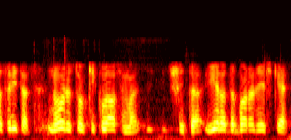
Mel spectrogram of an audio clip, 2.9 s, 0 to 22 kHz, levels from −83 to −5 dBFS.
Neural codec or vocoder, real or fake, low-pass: none; real; 7.2 kHz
